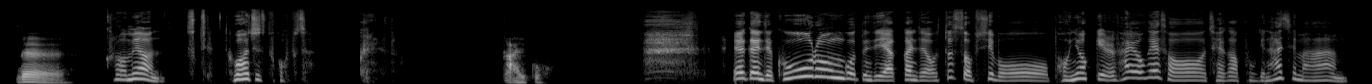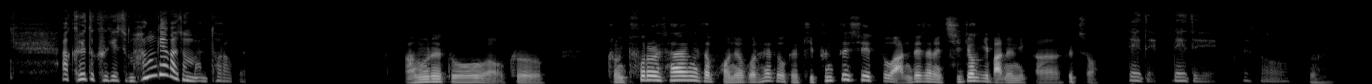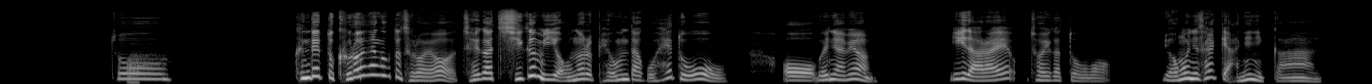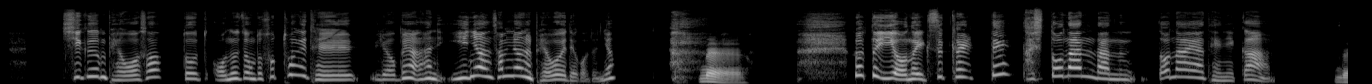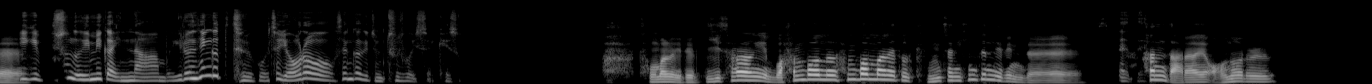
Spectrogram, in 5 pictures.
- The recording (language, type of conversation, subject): Korean, advice, 새로운 나라에서 언어 장벽과 문화 차이에 어떻게 잘 적응할 수 있나요?
- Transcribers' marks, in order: other background noise; tapping; laugh; sigh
